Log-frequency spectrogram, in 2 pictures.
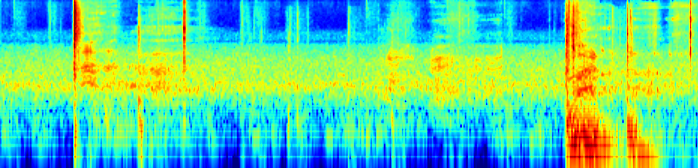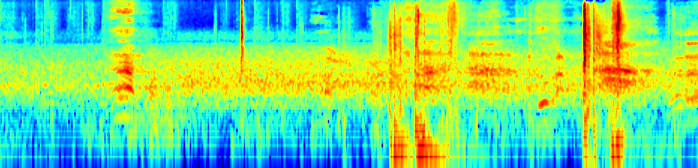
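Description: Bodies slam down hard with heavy thuds.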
